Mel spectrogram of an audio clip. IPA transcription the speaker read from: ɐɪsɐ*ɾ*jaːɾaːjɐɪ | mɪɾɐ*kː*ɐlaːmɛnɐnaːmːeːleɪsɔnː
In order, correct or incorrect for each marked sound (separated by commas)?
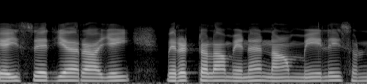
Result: correct, incorrect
